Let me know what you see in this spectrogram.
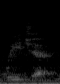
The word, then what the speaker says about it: Ouija: Ouija. – What? It's pronounced Ouija. – Oh. – It comes from the French and German words for yes. Oui and ya. Ouija.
